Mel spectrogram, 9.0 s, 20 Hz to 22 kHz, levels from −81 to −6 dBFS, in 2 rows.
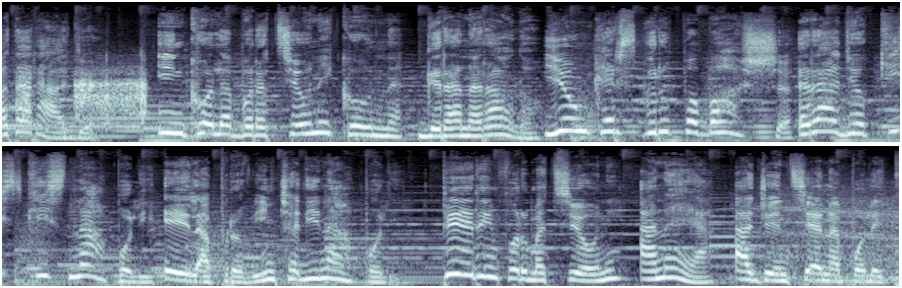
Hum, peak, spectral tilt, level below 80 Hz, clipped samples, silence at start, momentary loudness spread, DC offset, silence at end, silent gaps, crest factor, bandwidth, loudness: none; 0 dBFS; -4 dB/octave; -36 dBFS; under 0.1%; 0 s; 3 LU; 0.2%; 0 s; none; 12 dB; over 20 kHz; -12 LUFS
